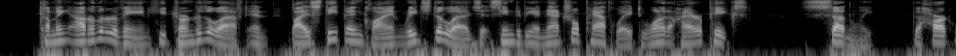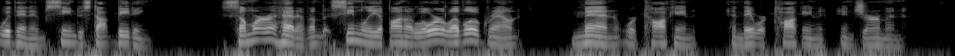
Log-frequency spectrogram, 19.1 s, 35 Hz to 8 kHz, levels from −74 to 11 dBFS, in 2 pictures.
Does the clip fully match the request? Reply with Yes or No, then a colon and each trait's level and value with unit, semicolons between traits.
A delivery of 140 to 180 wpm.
No: average, 190 wpm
